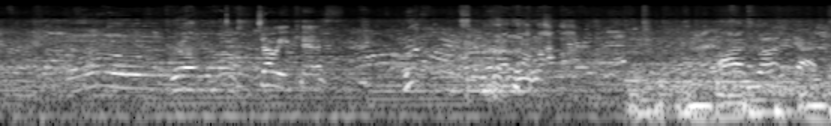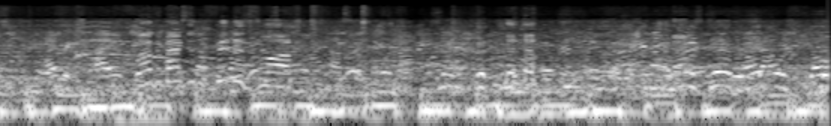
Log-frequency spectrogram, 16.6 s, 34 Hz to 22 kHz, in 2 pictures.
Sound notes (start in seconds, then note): 4.0 gags; 4.7 laughs; 7.5 loud chatter and music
